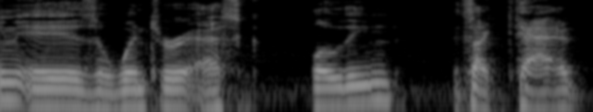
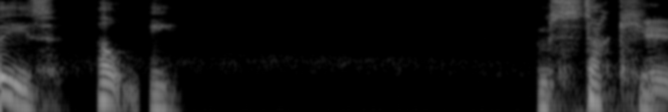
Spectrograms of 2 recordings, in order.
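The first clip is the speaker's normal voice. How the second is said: ghostly voice; 3 dB quieter than usual. Narrating a ghost speaking through her to the group: speaking in Eris's voice. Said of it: "and in Eris's voice goes".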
